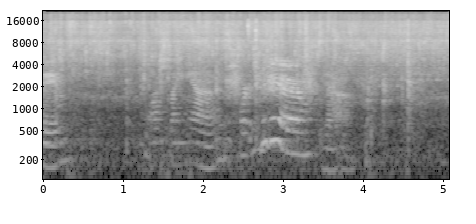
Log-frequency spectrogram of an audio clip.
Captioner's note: running faucet offscreen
